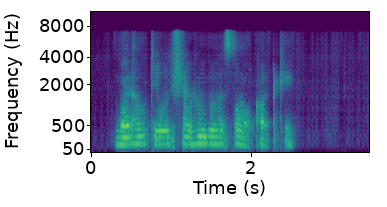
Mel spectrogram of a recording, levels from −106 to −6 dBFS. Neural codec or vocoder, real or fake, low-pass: codec, 16 kHz, 0.5 kbps, FreqCodec, smaller model; fake; 7.2 kHz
